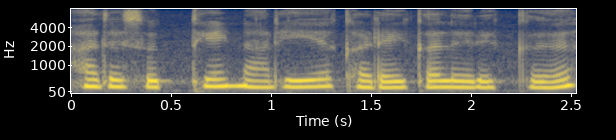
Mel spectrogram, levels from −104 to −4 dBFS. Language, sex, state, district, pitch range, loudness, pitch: Tamil, female, Tamil Nadu, Nilgiris, 215-245 Hz, -13 LUFS, 225 Hz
